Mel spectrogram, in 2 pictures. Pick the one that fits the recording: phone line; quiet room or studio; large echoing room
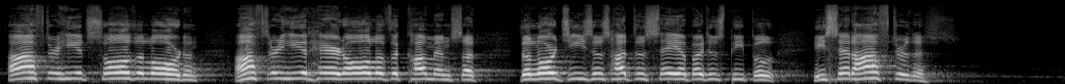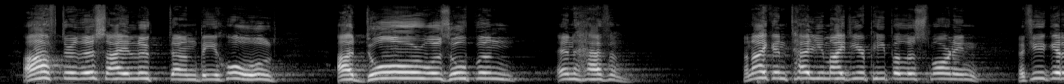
large echoing room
